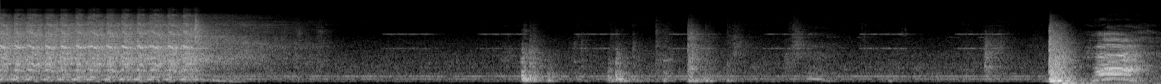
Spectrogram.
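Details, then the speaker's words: Honda Civic Si after rebuild, new distributor cap and rotor fitted: starter cranks steadily for two seconds, engine never catches, no spark; owner unsure but saw arcing spot on distributor's ignition coil. Crank no start, suspected faulty ignition coil. "Still no spark, I'm assuming. Well guys, I'm really not 100% sure if this is it or not, but I did notice a spot on the coil here that looks like it's been sparking."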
